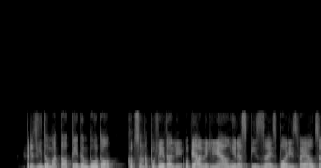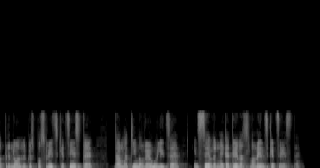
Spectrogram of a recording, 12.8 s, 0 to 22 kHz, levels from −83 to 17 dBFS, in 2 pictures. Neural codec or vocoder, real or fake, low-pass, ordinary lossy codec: codec, 16 kHz, 1 kbps, FreqCodec, larger model; fake; 7.2 kHz; none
